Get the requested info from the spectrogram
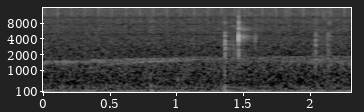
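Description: Near silence: room tone with a low steady hum and one faint short click about one and a half seconds in.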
